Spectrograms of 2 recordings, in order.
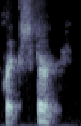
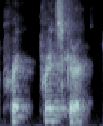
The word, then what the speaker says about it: Pritzker: Yeah, it was right at the peak of forced masking in Illinois with Governor Pritzker. Sorry, I said that wrong. Pritzker.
